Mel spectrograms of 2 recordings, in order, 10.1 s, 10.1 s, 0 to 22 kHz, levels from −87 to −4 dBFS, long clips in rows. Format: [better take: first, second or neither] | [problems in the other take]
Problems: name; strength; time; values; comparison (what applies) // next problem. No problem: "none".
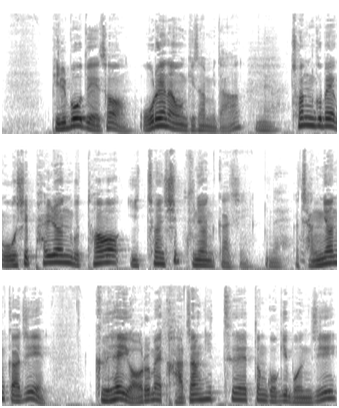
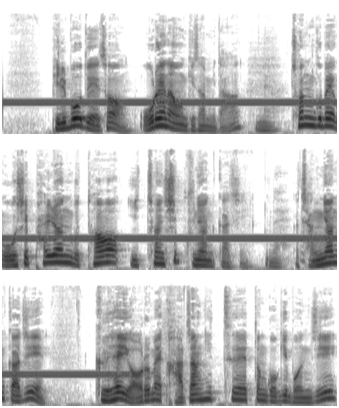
first | alarm; noticeable; until 8 s; peak 9 dB below the speech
